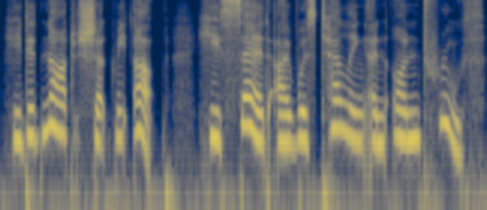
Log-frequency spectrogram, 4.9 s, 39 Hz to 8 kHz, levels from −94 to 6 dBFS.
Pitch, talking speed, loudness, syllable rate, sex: 255 Hz, 160 wpm, -16 LUFS, 3.5 syllables/s, female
